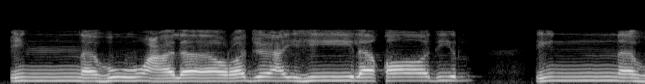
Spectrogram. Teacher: أشبعت ضمة الهاء حتى تولد منها واو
